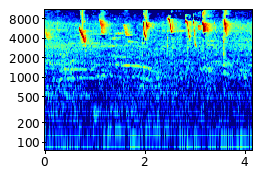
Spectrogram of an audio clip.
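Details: Saffron finch (Sicalis flaveola) song for canary training: scattered high, thin downslurred notes and brief trills separated by short pauses, fairly quiet against a constant low-pitched hum.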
